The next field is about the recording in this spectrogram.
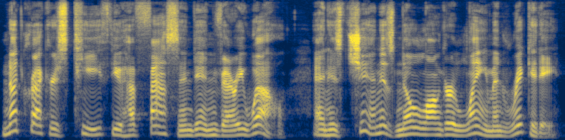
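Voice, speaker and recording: A man's voice: on the high side, animated, moderate pace, no room sound, voice pushed up, lightly acted. A man putting on a cheeky young boy's voice, raised well above his own and bold. He sounds eager and teasing, read close and dry. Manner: bright and laughing.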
